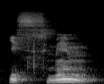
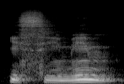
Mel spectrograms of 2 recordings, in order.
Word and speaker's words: ismim: The last vowel of the original word is omitted, and it becomes ismim, ismim. Now you can also try. Pronunciation of ismim, ismim is much easier than isimim, isimim.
